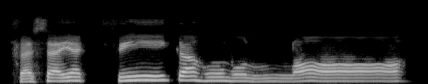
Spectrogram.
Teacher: এখানে ফা এবং সিন হচ্ছে রিখওয়ার হরফ, যা নরম ভাবে উচ্চারণ করা হচ্ছে।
